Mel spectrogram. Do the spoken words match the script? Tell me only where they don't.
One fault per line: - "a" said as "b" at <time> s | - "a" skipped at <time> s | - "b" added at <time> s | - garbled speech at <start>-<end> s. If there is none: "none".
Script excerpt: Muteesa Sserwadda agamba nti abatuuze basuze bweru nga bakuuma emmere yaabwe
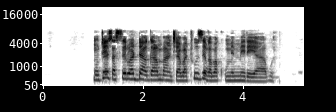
- "basuze bweru" skipped at 3.2 s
